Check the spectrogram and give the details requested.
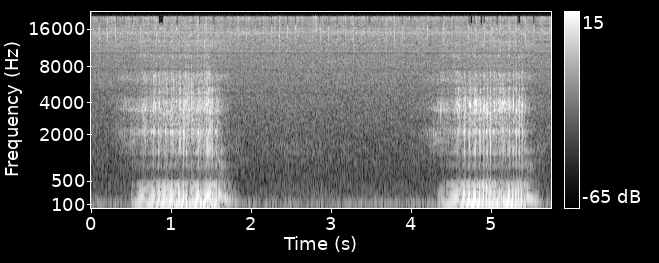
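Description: Two deep, rumbling snores on the in-breath with a quiet pause between; loud adult snoring during sleep.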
